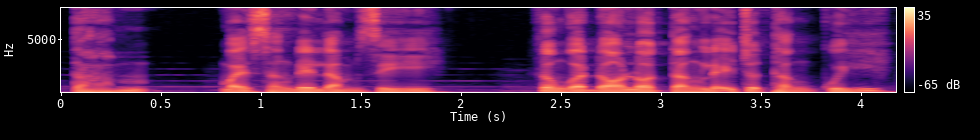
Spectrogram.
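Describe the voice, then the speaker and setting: A man voicing a calm, wise elderly grandmother in a ghost story, speaking slowly and deliberately in a lowered voice. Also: dry recording, faint music behind, close to an everyday voice. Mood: stern.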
